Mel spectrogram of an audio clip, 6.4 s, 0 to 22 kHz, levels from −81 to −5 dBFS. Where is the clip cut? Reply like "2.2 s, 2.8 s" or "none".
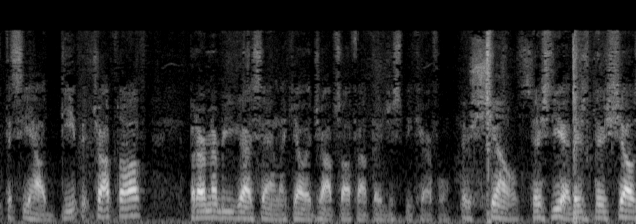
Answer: none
